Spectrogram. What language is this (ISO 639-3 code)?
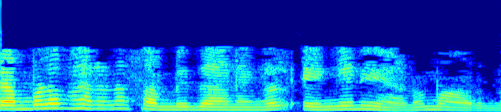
mal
